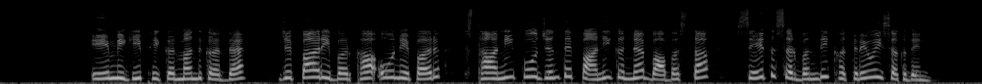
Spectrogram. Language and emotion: Dogri, fearful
